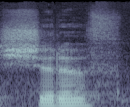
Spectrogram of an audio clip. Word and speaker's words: should've: I should have so don't fall into this trap and get in the habit of making the mistake by saying I should off I could off I would off it should've would've could've you can even remove the V if you want to and just say shoulda woulda coulda this is a bit more on the informal side but you can do that as well just don't say off is a common native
